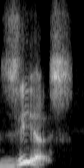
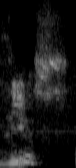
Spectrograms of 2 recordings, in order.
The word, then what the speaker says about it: Zeus: there for sure so according to them Zeus is called zos zos yeah I I had you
